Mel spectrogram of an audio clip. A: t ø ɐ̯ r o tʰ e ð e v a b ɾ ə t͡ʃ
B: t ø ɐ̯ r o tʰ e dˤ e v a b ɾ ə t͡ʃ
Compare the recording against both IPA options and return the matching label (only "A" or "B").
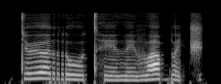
A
